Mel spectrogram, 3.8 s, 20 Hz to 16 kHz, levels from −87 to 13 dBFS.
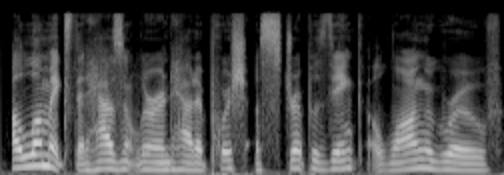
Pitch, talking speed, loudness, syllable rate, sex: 160 Hz, 240 wpm, -18 LUFS, 5.4 syllables/s, female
